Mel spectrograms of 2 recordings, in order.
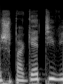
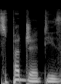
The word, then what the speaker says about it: Spaghetti: Und deswegen, also vielleicht kann man sich damit so ein bisschen merken, wenn hinter G und C ein H ist, dann spricht man es eigentlich wie ein K. – Man muss es auf Deutsch immer genau andersrum aussprechen. – Spaghetti.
